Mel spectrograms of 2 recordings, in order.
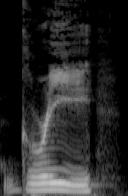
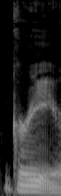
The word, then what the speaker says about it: Gris: Fallout seventy six, Red Dead Redemption, uh, Gree, is that how you pronounce that word? Yes. It's French. – Gris, right? – Correct.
